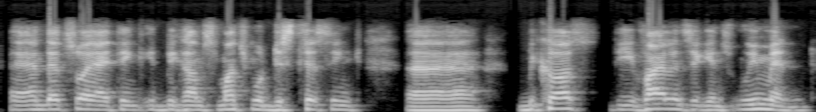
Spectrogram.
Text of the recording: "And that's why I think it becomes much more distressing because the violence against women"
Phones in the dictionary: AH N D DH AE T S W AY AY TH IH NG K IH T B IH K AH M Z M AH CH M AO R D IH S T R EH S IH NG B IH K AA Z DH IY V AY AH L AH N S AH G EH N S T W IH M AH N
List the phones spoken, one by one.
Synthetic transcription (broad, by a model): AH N D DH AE T S W AY AY T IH NG K IH T B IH K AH M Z M AH CH M AO R D IH S T R EH S IH NG B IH K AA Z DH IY V AY AH L AH N S AH G EH N S T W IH M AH N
